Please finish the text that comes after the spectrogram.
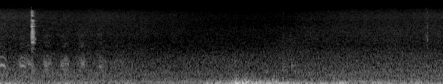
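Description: Wind buffets the microphone in a steady low rumble, swelling into a stronger gust midway, with no one speaking.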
